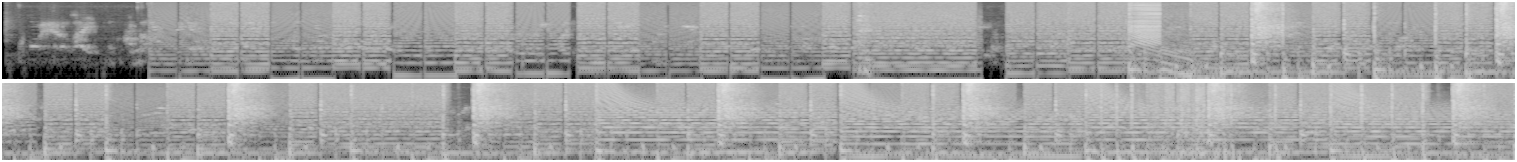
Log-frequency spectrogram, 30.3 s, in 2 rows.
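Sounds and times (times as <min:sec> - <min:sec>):
techno music: 0:01.5 - 0:30.2.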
